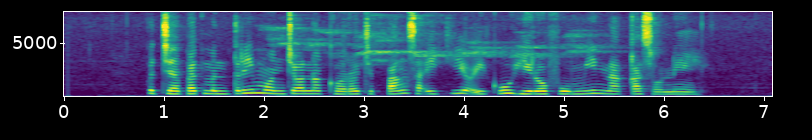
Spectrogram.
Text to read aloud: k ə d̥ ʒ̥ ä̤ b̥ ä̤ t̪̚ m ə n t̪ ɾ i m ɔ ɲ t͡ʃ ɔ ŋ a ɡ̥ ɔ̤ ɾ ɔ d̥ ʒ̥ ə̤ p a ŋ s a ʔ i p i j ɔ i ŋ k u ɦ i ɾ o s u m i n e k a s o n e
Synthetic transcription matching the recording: p ə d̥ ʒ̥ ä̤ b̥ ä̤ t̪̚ m ə n t̪ ɾ i m ɔ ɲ t͡ʃ ɔ n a ɡ̥ ɔ̤ ɾ ɔ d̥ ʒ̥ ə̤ p a ŋ s a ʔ i k i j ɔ i k u ɦ i ɾ o f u m i n a k a s o n e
